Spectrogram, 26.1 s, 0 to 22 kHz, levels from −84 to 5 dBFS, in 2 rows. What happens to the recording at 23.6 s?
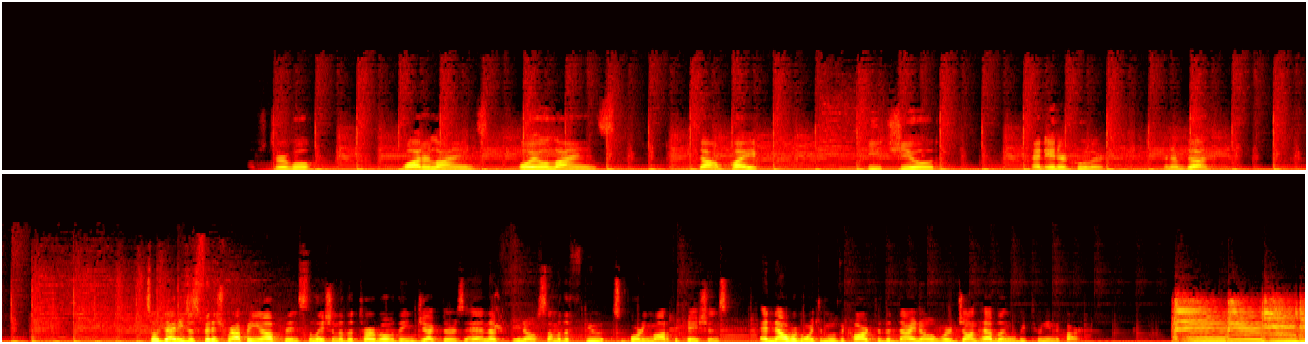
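Nothing goes wrong at 23.6 s; the audio runs intact through that moment, with no dropout, click or change in level.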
